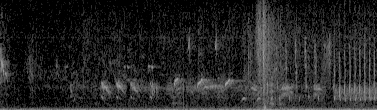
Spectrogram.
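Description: Faint birdsong: a string of short chirps, then a fast trill near the end, over a steady low hum.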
